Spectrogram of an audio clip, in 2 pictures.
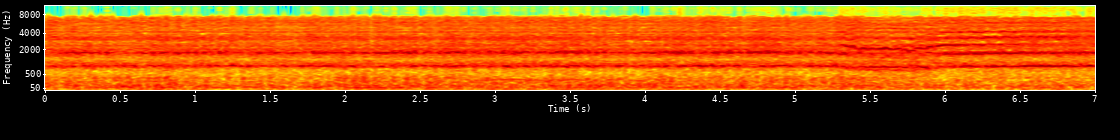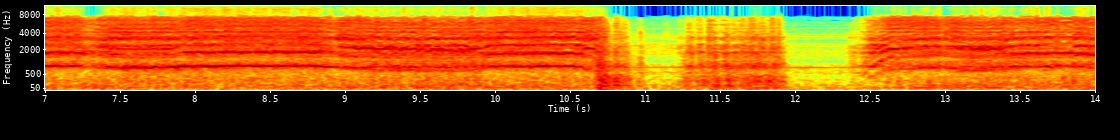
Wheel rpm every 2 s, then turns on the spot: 230, 230, 230, 220, 210, 90, 120.
10-12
